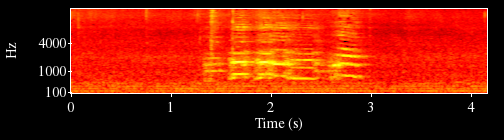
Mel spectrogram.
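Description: A rooster crowing once, one call about a second and a half long starting just over a second in, over a steady low hum.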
